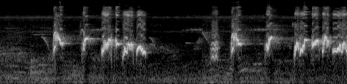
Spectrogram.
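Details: Competition song of a red-whiskered bulbul, meant for calling the flock and training voice: two lively warbled phrases of short chirpy whistles, each a rapid run of four to five notes, separated by a brief pause.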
